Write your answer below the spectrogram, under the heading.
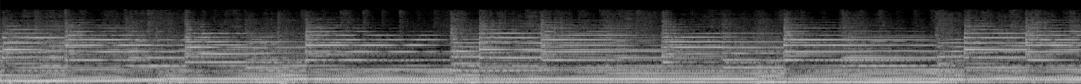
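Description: Church bells ring out a steady, rhythmic melody resembling a rock tune, with rich overlapping tones and a constant low hum beneath, loud and continuous with no voices.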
